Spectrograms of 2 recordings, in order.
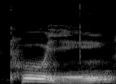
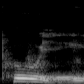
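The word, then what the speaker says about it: ผู้หญิง: ผ ู ้ ห ญ ิ ง Puying, hein, Puying, il y a de l'air qui sort.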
